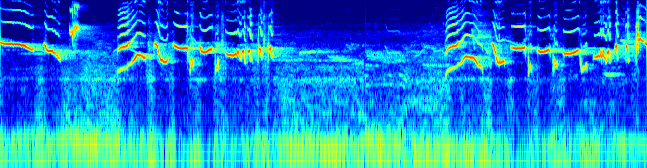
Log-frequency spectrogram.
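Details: Oriental magpie-robin therapy song aimed at a bird reluctant to sing: loud chains of sweet, slurred whistles and ticking notes in two long bursts, with a gap of low rumbling between them.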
